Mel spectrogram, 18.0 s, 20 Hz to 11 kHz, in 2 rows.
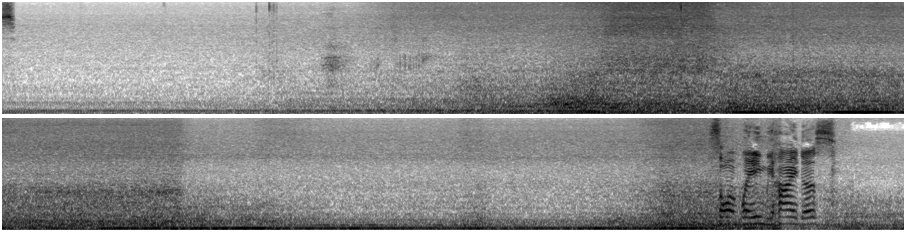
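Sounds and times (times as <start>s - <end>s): car wash low rumble: 0.0s - 18.0s
spray hissing on car: 2.8s - 16.7s.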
